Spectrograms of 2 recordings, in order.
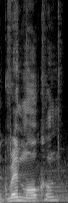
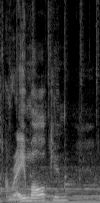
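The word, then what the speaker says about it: Grimalkin: The Grimmalkin. I've also heard it pronounced as Greymalkin, but the Grimmalkin here are feline fairies who shift between 3 different forms.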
